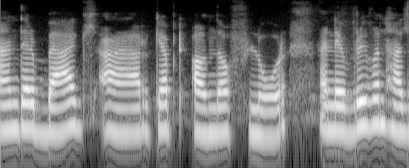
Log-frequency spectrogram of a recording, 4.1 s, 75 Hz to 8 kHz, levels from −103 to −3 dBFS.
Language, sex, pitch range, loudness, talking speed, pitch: English, female, 200-225 Hz, -16 LUFS, 175 wpm, 210 Hz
